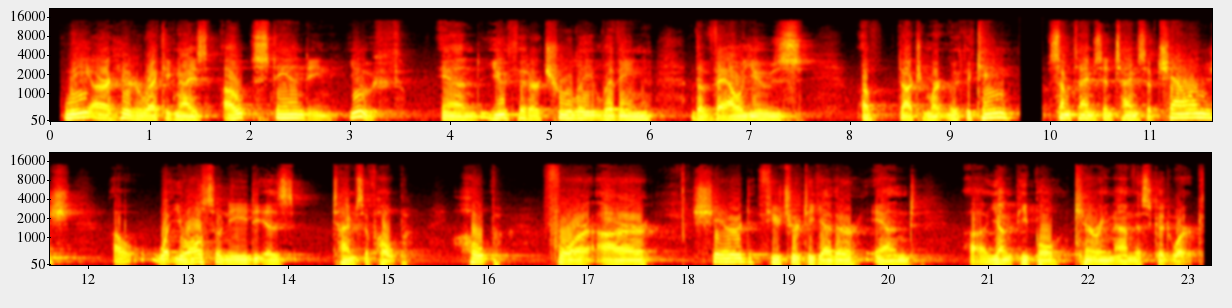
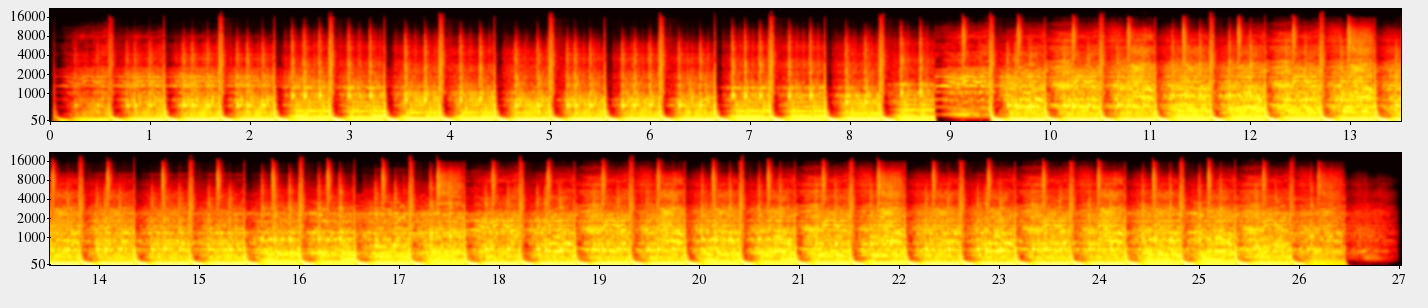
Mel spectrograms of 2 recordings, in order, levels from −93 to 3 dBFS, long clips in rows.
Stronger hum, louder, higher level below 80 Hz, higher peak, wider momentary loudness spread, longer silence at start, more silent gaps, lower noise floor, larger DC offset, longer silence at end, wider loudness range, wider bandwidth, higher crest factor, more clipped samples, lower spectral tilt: neither; second, -14 LUFS vs -11 LUFS; second, -42 dBFS vs -14 dBFS; about the same, 0 dBFS vs 0 dBFS; first, 9 LU vs 3 LU; about the same, 0.15 s vs 0.05 s; first, 9.71-9.91 s vs none; first, -42 dBFS vs -34 dBFS; neither; second, 0.1 s vs 0.25 s; about the same, 3 LU vs 1 LU; second, 14 kHz vs 15.5 kHz; about the same, 12 dB vs 10 dB; neither; about the same, -6.5 dB/octave vs -5.5 dB/octave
